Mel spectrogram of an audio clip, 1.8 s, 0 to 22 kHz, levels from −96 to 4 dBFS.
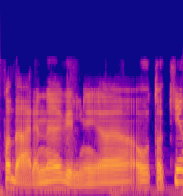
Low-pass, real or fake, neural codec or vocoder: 7.2 kHz; real; none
